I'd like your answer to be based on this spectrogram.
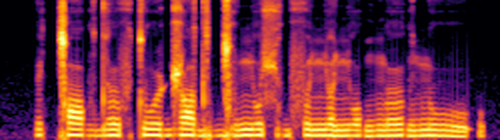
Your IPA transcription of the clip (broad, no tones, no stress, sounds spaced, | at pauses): ɪ ǀ ɒː ɡ d ɵː f t uː ɖ͡ʐ ɒ d ɪ ɡ͡ǀ u ɲ o ɕ u ɡ f ɵ ɲ ɒ ɲ oː ɡ ŋ ɵː ɡ n uː ʔ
